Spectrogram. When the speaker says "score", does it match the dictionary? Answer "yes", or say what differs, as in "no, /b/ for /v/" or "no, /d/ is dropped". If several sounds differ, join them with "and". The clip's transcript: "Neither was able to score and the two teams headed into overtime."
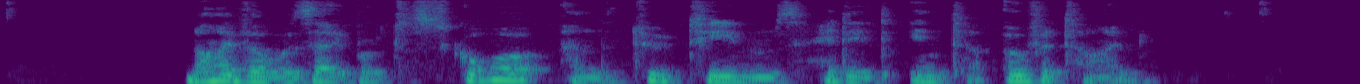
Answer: yes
